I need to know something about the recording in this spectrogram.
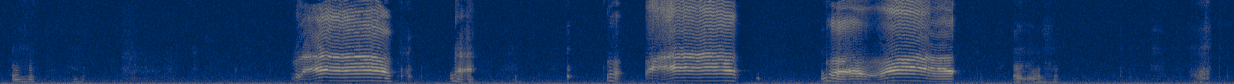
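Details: Infant with hiccups: three loud, high-pitched wailing cry bursts separated by quieter whimpers and catches of breath, in a quiet room; infant crying.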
